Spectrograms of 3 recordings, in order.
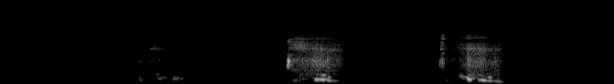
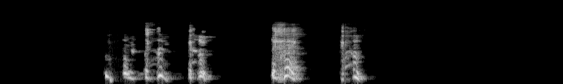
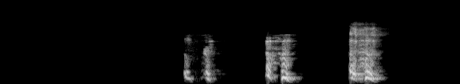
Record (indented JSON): {
  "exhalation_length": "6.1 s",
  "exhalation_amplitude": 4987,
  "exhalation_signal_mean_std_ratio": 0.25,
  "cough_length": "5.6 s",
  "cough_amplitude": 29434,
  "cough_signal_mean_std_ratio": 0.33,
  "three_cough_length": "4.6 s",
  "three_cough_amplitude": 28940,
  "three_cough_signal_mean_std_ratio": 0.29,
  "survey_phase": "beta (2021-08-13 to 2022-03-07)",
  "age": "65+",
  "gender": "Female",
  "wearing_mask": "No",
  "symptom_cough_any": true,
  "smoker_status": "Ex-smoker",
  "respiratory_condition_asthma": true,
  "respiratory_condition_other": false,
  "recruitment_source": "REACT",
  "submission_delay": "3 days",
  "covid_test_result": "Negative",
  "covid_test_method": "RT-qPCR",
  "influenza_a_test_result": "Negative",
  "influenza_b_test_result": "Negative"
}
